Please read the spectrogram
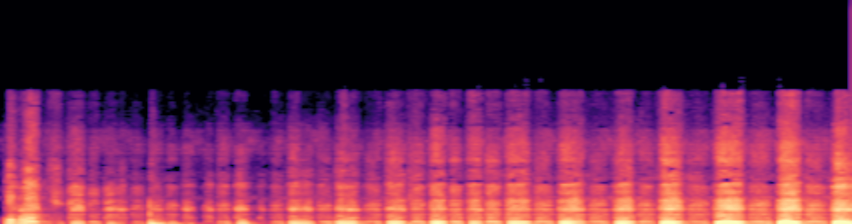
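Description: A man panting fast and hard, short voiced breaths about three a second that grow louder toward the end. A dull bump about a second in.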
